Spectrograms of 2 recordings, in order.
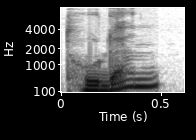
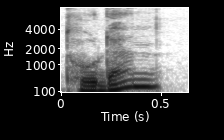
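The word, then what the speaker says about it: هدًى: waakafnya dengan Alif pula kalimat Hudan bila dihentikan membacanya harus dibaca Huda dibaca panjang sekitar dua Har at pada kalimat Hudan ada huruf Dal berbaris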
